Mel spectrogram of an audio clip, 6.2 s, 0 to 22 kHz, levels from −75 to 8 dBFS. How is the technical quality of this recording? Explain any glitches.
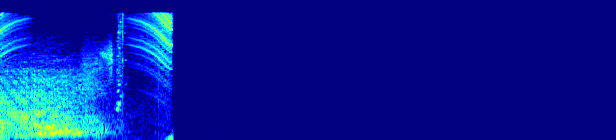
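There is one glitch, a single click at 1.58 s. It sounds like dropped samples. A couple of samples, a tiny fraction of a millisecond, likely went missing from the stream at that point. The waveform then jumps straight from one value to a later one. That step is far too brief to remove any audible sound. It comes through as one sharp, isolated tick. In a spectrogram it would show as a thin vertical line.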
